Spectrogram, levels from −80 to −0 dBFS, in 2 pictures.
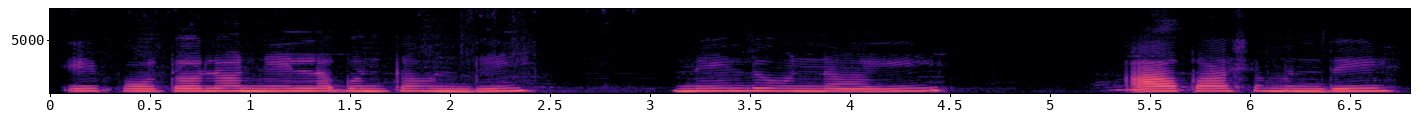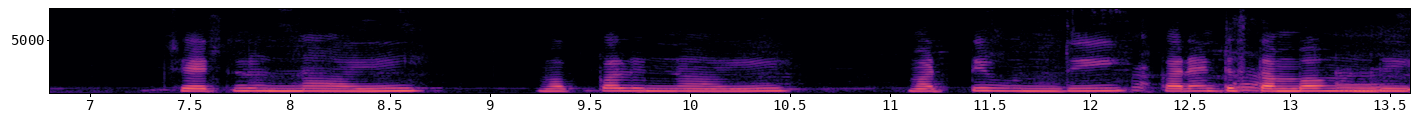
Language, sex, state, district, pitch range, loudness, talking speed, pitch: Telugu, female, Andhra Pradesh, Anantapur, 230-245 Hz, -34 LUFS, 75 wpm, 235 Hz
